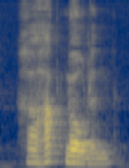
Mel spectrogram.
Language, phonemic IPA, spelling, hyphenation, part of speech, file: Dutch, /ɣəˈɦɑktˌmoː.lə(n)/, gehaktmolen, ge‧hakt‧mol‧en, noun, Nl-gehaktmolen.ogg
- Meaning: meatgrinder, mincer (kitchen appliance for meat mincing)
